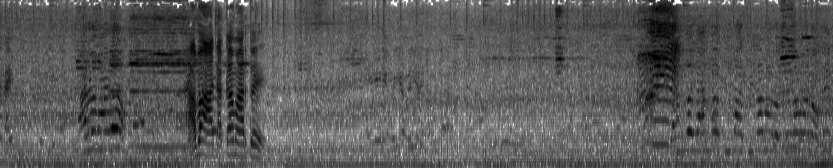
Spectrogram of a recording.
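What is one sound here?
A bus engine rumbles low and steadily.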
